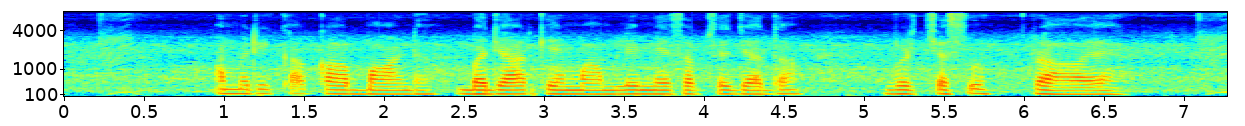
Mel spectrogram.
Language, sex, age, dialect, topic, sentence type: Hindi, male, 18-24, Hindustani Malvi Khadi Boli, banking, statement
